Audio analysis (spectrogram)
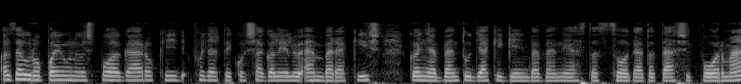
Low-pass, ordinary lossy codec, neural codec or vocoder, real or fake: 7.2 kHz; none; none; real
